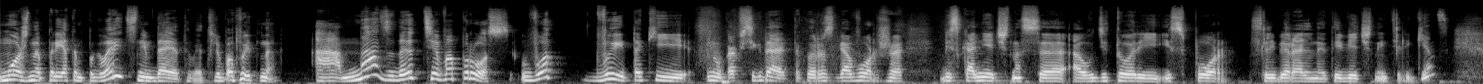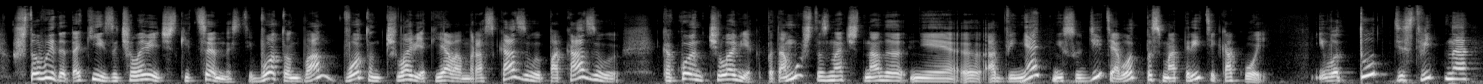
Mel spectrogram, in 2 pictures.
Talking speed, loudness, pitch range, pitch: 140 wpm, -11 LUFS, 150-210 Hz, 170 Hz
